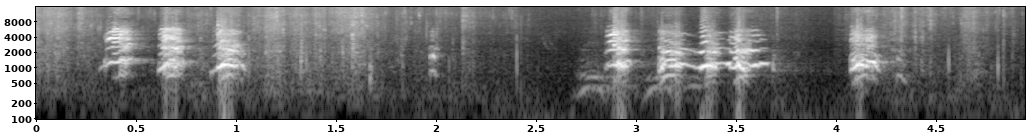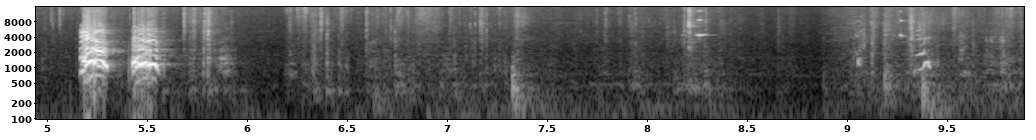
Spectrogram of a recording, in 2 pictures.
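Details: Two-month-old female Podenco de Cuevas puppy barking in a paddock: clusters of shrill, hoarse yaps in quick doubles and triples, fading to a few faint yelps at the end.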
